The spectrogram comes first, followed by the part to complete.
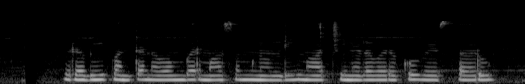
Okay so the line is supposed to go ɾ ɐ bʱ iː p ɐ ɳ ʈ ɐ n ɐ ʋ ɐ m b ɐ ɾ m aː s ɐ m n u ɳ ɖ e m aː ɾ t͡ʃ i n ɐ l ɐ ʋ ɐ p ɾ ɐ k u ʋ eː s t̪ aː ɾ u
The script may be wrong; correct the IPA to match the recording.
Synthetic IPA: ɾ ɐ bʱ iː p ɐ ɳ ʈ ɐ n ɐ ʋ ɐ m b ɐ ɾ m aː s ɐ m n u ɳ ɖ i m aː ɾ t͡ʃ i n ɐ l ɐ ʋ ɐ ɾ ɐ k u ʋ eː s t̪ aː ɾ u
